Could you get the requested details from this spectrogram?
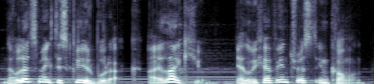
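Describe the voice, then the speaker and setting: A man's voice: sits high, big pitch swings, a little fast, gravelly, music in the background, pitched above the performer's own voice, full character voice. A man reading a proud young heir. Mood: firm. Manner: lofty, formal reading of game dialogue. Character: proud young male heir of a rich family. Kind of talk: reading game dialogue aloud.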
